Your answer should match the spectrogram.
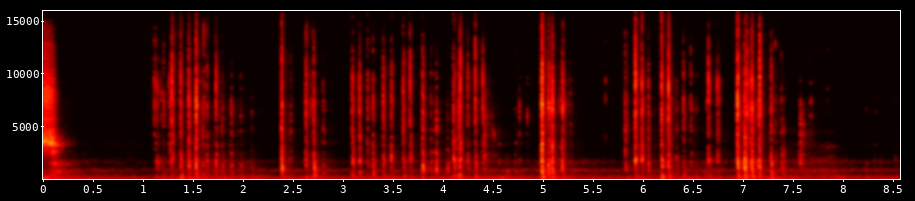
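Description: Typing on a computer keyboard: quick runs of keystrokes broken by short pauses, starting about a second in.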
